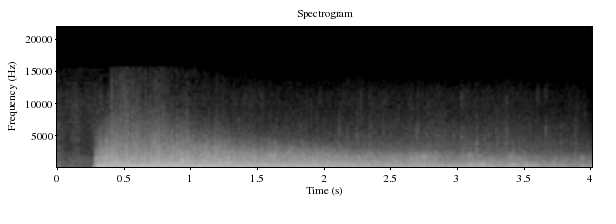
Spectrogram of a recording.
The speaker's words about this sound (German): wildes Gewitter zieht er auf, ein krachender Donner ist zu hören. manchmal, wenn man halt im Auto sitzt oder so, dann zucke ich man immer so ein bisschen zusammen, wenn es donner, weil das halt schon ziemlich stark.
